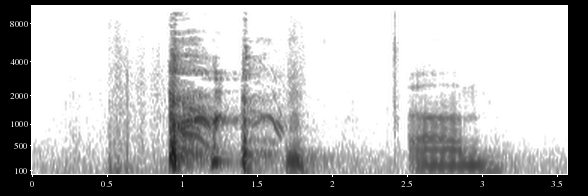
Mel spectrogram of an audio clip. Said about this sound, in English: You're probably wondering why I'm coughing.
